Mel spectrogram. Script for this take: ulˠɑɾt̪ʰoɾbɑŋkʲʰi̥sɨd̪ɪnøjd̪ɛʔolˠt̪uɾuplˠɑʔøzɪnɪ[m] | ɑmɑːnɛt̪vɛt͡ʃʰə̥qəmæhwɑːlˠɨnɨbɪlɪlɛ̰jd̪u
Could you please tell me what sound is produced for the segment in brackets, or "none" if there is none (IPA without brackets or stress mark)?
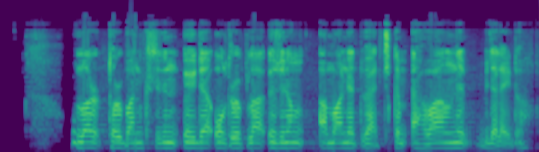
ŋ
